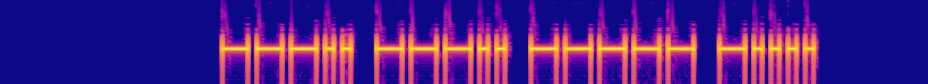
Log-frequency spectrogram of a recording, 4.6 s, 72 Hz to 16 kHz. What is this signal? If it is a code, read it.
Morse code, heard as a keyed tone, about 28 wpm, 700 Hz. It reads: 8806
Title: Numbers - 4-Digit 28wpm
